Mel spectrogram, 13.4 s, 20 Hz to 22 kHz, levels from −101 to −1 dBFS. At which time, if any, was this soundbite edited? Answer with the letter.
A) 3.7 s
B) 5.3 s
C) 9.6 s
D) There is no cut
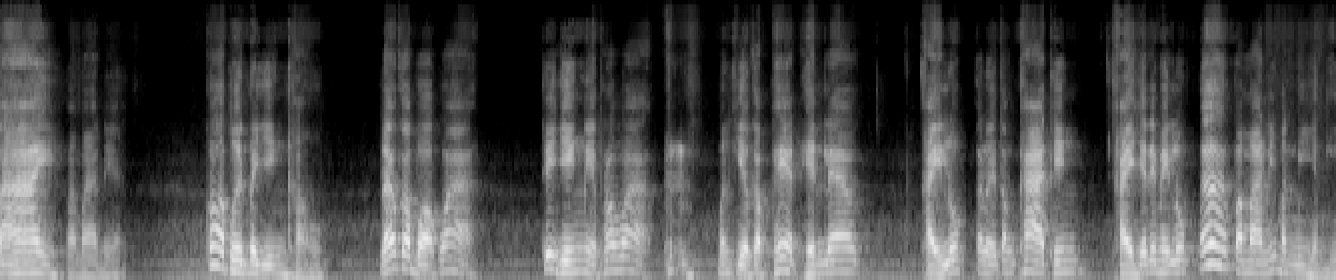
C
